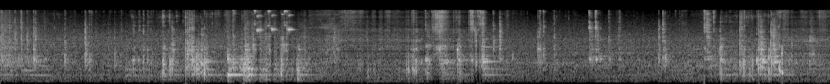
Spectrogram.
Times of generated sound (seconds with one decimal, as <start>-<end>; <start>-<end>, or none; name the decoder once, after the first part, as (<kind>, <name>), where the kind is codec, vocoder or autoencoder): 3.4-4.8 (codec, SNAC); 7.8-8.3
